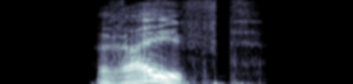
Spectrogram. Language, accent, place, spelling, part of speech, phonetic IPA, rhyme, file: German, Germany, Berlin, reift, verb, [ʁaɪ̯ft], -aɪ̯ft, De-reift.ogg
- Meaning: inflection of reifen: 1. third-person singular present 2. second-person plural present 3. plural imperative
